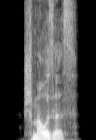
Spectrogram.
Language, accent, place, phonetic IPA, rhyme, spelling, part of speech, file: German, Germany, Berlin, [ˈʃmaʊ̯zəs], -aʊ̯zəs, Schmauses, noun, De-Schmauses.ogg
- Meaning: genitive singular of Schmaus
